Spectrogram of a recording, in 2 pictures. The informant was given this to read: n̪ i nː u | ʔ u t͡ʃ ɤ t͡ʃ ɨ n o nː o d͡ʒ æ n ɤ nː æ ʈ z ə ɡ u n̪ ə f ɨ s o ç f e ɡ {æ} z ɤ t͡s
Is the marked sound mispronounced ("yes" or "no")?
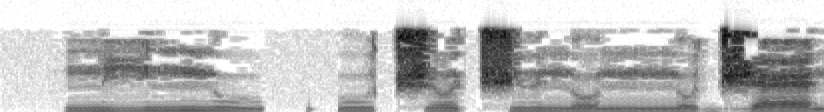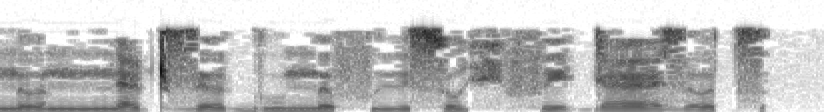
no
